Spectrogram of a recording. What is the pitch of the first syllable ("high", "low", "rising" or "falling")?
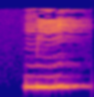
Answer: rising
